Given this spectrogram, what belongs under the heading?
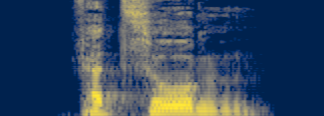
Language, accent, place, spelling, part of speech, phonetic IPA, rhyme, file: German, Germany, Berlin, verzogen, verb, [fɛɐ̯ˈt͡soːɡn̩], -oːɡn̩, De-verzogen.ogg
- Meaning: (verb) past participle of verziehen; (adjective) 1. warped (twisted out of its original shape) 2. spoilt, badly reared 3. having moved to another place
